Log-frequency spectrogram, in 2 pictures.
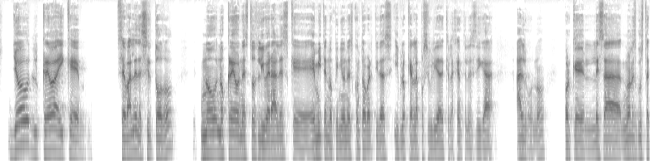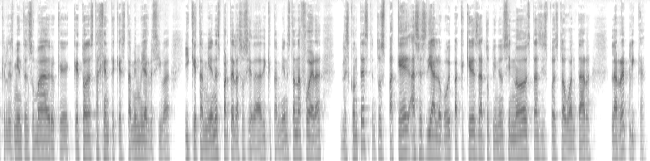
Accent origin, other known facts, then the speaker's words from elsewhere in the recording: Mexico City, Mexico; todo lo que hemos vivido también como mexicanos y como habitantes de la Ciudad de México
